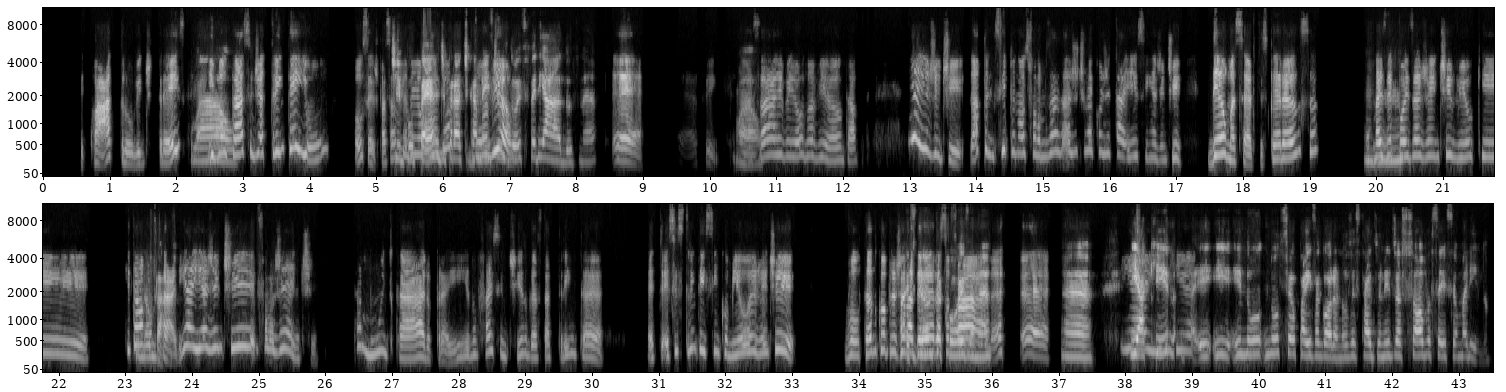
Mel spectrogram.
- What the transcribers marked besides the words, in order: none
- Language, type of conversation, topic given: Portuguese, advice, Como lidar com a culpa por não passar tempo suficiente com a família?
